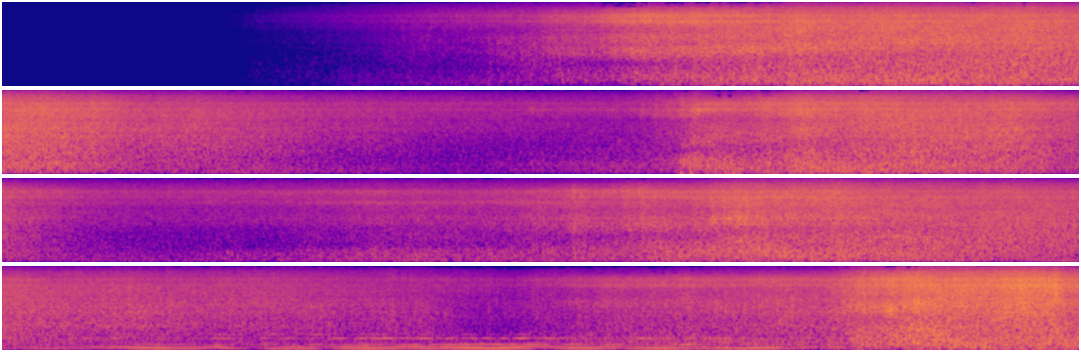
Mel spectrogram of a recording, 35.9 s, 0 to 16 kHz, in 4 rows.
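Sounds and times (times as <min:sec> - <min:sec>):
ocean surf on sandy beach: 0:02.8 - 0:35.9.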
